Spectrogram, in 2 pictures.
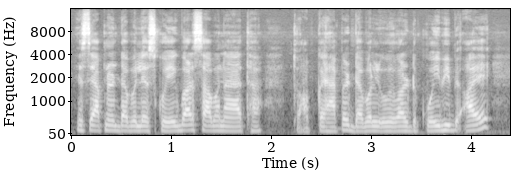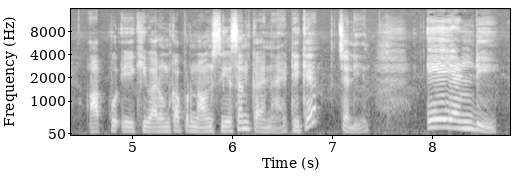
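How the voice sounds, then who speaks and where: Patient teacher, dry sound. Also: male voice, mid-range voice, moderate pace, darkish tone, no room sound. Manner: patient, repeats and asks rhetorical questions. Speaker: English teacher. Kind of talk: spelling and reading lesson.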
